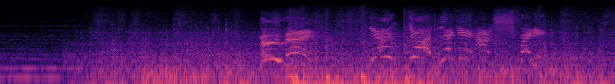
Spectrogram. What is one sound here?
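Weapons fire and explosions rumble in a noisy battle.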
